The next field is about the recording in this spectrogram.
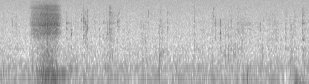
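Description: Someone chews a chocolate cocoa nug: one loud crunchy bite near the start, then faint scattered clicks of chewing under a quiet background hiss.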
